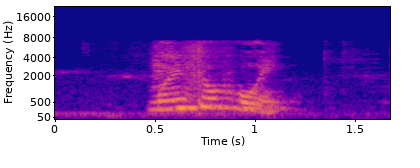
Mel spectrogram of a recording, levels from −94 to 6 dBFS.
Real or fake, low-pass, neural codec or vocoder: real; 7.2 kHz; none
